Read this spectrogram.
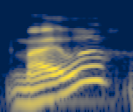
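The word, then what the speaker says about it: Mahler: He was played by Bruce Mailer. I hope I'm saying his name right. – Yeah.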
